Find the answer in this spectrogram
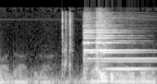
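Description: A small metal bell struck once about a second in, just after a couple of sharp clicks, its ring of several steady tones fading over the next second and a half, over a man's voice.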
